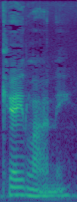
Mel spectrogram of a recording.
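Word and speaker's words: Kehlani: say 34 is Kalani I don't even know if that's how he said Kalani's name I think she says it kailani number 35 is Khalid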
